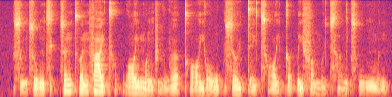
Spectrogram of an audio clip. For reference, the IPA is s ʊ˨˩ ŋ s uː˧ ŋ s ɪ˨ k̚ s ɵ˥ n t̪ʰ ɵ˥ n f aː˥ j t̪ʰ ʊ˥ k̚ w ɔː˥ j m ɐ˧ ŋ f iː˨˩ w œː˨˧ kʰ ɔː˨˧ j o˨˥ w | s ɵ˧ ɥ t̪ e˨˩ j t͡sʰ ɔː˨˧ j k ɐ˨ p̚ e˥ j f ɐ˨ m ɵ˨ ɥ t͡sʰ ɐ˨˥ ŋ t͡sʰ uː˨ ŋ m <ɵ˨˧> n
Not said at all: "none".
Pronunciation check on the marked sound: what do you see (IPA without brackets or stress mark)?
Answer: ɵ˨˩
